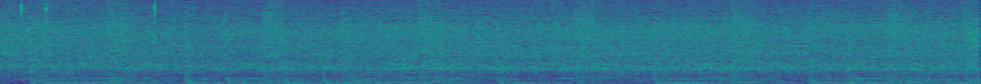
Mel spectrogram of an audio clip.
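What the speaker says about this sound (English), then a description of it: "This crowd ready to make its presence known." A college football stadium crowd roars steadily and loudly throughout, a dense wall of cheering and babble with no pauses.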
